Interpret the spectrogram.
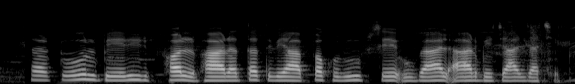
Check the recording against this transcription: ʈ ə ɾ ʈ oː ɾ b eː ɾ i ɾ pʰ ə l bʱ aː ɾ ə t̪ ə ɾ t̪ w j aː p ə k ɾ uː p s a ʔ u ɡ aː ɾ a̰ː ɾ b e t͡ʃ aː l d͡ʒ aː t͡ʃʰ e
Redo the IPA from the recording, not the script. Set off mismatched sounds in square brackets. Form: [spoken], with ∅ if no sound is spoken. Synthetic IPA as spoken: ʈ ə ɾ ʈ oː ɾ b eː ɾ i ɾ pʰ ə l bʱ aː ɾ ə t̪ ə [∅] t̪ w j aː p ə k ɾ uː p s [e] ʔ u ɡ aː [l] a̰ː ɾ b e t͡ʃ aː l d͡ʒ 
